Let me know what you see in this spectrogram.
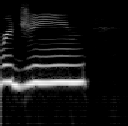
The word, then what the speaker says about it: regime: So Andre would refer to André Malraux, the French statesman and the author of Man's Fate about the 1920s communism regime in Shanghai. – Okay, I think we've had this conversation about regimen. – Regime. Did I say it wrong? What did I say? – You said regime.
